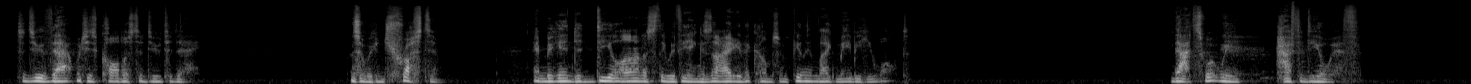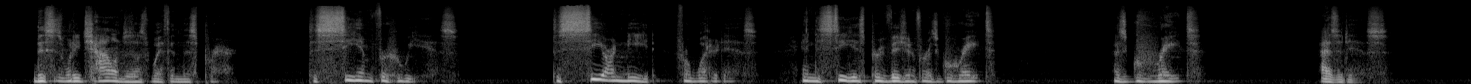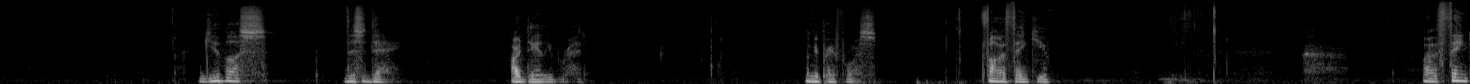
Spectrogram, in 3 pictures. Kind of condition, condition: setting, large echoing room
